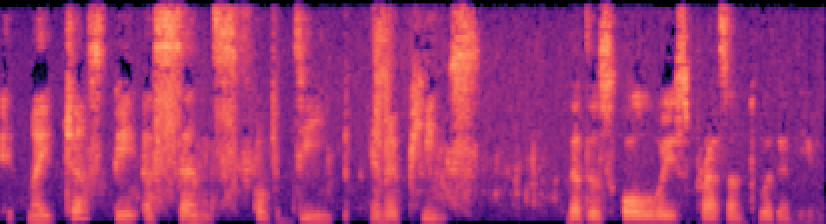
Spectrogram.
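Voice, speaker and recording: A man guiding a sleep meditation in a gentle, soothing way, softly spoken and unhurried, with long pauses between phrases. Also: mid-range voice, expressive, creaky, slight background noise, poor audio. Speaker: meditation guide.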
